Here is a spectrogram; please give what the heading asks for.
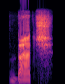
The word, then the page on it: batch: British English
